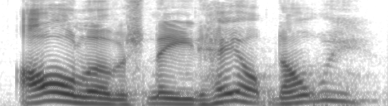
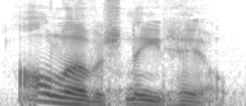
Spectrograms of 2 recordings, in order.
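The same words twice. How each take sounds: First: Loud, high rallying call to the congregation; emphatic preaching. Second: Said in the usual way. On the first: Real, not acted. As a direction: punch it out, pitched high and loud. Preacher drives the point home.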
